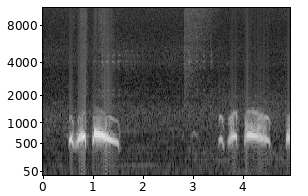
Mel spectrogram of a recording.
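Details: Spotted dove, thúc gù cooing with a giọng thổ voice: two phrases of a brief upward hoot followed by a longer mellow descending coo, with a pause of about two seconds between them.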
